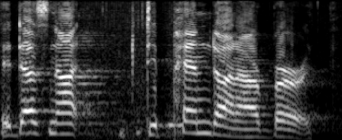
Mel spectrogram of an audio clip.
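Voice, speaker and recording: A Southern US accent over noticeable background noise. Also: woman. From US South, Mississippi. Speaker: minister. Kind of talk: sermon.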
